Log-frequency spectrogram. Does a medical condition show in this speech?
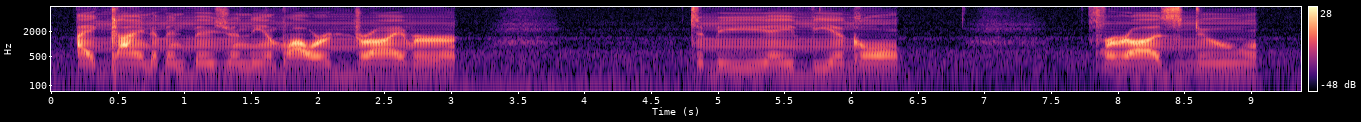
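Yes: laryngeal cancer laryngectomy, electrolarynx; survivor, chemo and radiation.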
